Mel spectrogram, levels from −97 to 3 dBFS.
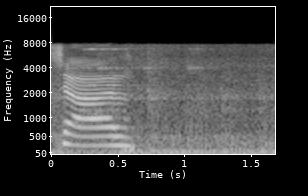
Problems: constant background noise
